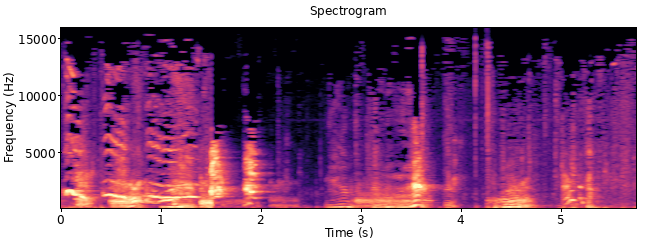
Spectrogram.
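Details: Toy poodles and Pomapoos at play in an indoor living room play area, 9 November 2007, give rough growls, yips and whining squeals in irregular bursts, with a short bark-like yelp partway through and brief quiet pauses.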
